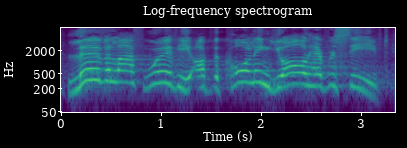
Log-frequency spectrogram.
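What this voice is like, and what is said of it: Poor put-on Southern American accent. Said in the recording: “If Paul was from the south... Excuse my terrible accent.”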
